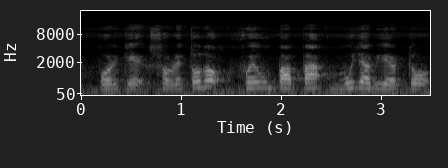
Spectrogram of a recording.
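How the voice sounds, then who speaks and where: Very slow, fairly high-pitched female speech with fairly level intonation. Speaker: journalist. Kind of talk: TV interview.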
